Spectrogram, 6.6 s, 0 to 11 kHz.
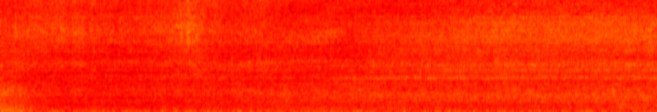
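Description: Steady running rumble and hiss of an E4-series double-deck Shinkansen at speed, heard inside the passenger cabin. It eases off in the first half second, then holds even.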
